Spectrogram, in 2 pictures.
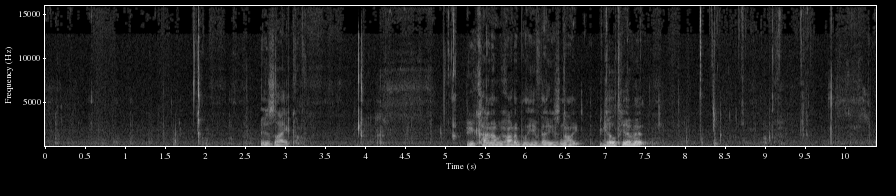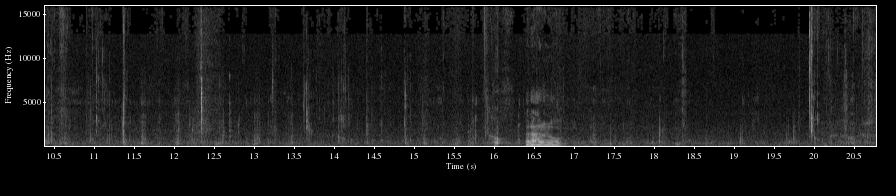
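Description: Crispy food crackles between fingers, close up.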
